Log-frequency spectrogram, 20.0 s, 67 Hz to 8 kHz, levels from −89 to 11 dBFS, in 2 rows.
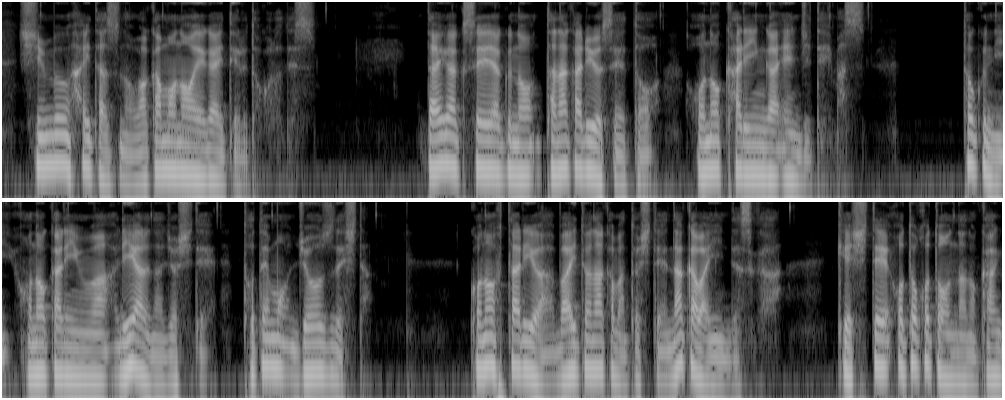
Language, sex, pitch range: Japanese, male, 90-130 Hz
